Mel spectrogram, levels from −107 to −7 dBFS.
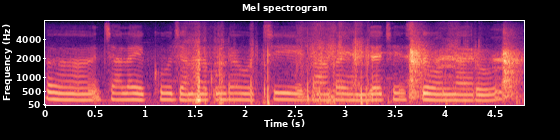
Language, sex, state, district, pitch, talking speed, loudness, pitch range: Telugu, female, Andhra Pradesh, Manyam, 215 Hz, 125 wpm, -24 LUFS, 205-225 Hz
